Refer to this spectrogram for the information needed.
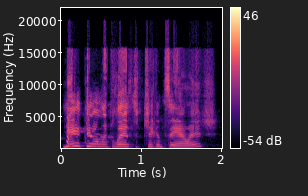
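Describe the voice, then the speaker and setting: A woman in her forties co-hosting a podcast, dropping short quick interjections and giggling. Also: very high-pitched, no room sound, clean studio sound. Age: 40s. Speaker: podcast co-host. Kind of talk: casual chat.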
